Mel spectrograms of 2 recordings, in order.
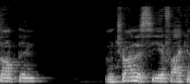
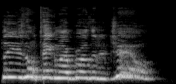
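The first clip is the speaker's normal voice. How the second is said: put-on acted-out very high, tearful, crying child voice; 13 semitones higher, 3 dB louder than usual. Retelling the niece's plea when her little brother was handcuffed, imitating niece crying. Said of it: "and my niece is crying".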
